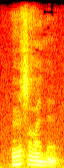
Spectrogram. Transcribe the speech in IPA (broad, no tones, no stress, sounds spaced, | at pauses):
ɔ̃ s ʕ ɵ w ɤ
